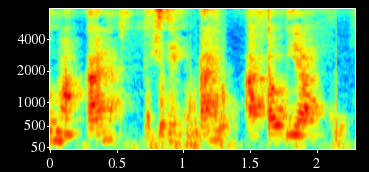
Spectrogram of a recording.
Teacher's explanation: konsonan nasal bilabial M itu dibentuk dengan kedua bibir dikatupkan kemudian dilepaskan melalui rongga hidung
